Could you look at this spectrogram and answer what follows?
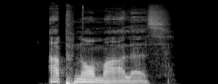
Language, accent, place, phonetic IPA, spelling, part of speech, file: German, Germany, Berlin, [ˈapnɔʁmaːləs], abnormales, adjective, De-abnormales.ogg
- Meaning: strong/mixed nominative/accusative neuter singular of abnormal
